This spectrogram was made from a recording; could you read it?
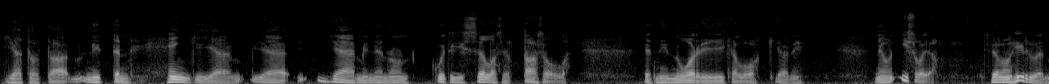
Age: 60-79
